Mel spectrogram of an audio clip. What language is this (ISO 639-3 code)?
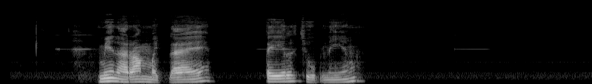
khm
